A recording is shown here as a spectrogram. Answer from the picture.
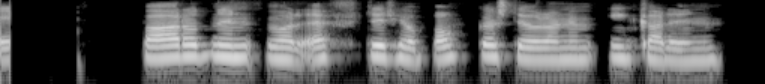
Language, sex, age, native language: Icelandic, female, 12, Icelandic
